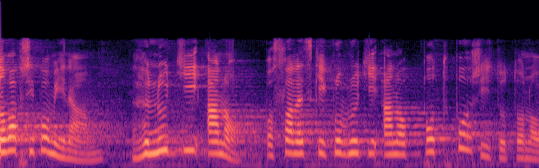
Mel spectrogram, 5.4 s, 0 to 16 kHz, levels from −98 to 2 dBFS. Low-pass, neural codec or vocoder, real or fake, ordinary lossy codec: 7.2 kHz; none; real; AAC, 96 kbps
